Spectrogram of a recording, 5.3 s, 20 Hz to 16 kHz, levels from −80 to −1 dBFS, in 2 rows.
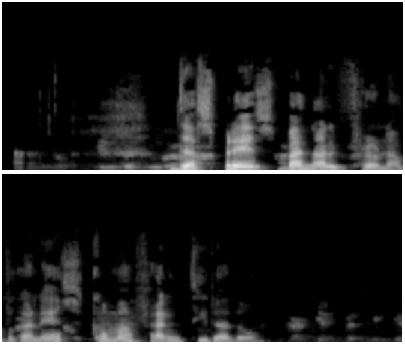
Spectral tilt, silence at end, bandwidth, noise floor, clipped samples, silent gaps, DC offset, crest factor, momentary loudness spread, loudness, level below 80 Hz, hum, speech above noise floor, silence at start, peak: -4 dB/octave; 0.95 s; 11 kHz; -57 dBFS; under 0.1%; none; under 0.1%; 22 dB; 22 LU; -23 LUFS; -80 dBFS; none; 33 dB; 0.1 s; -2 dBFS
